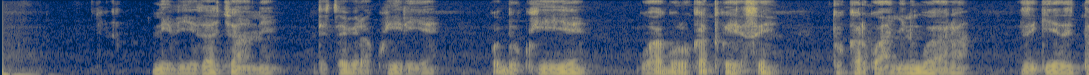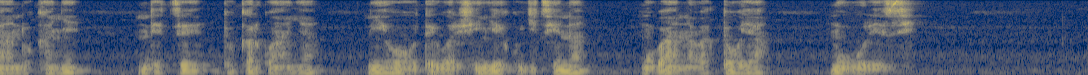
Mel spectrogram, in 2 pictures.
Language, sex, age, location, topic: Kinyarwanda, male, 25-35, Huye, health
